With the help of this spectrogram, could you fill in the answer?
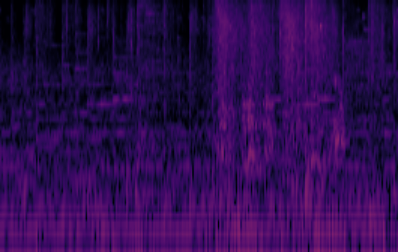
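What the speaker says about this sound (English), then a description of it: "Got a guard dog." Guard dog in Spyro Reignited Trilogy giving a run of yappy barks amid crashing game effects and music, moderately loud against a busy backdrop.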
